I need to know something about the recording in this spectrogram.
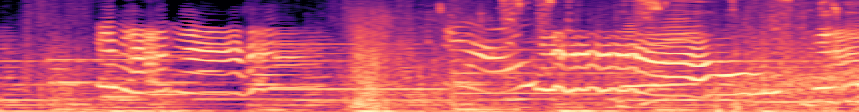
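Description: A cartoon zombie cat character's voice mewing and whining in two drawn-out, gliding cries, over a background music score with a steady bass line. A brief rushing sound falls between the two cries.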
